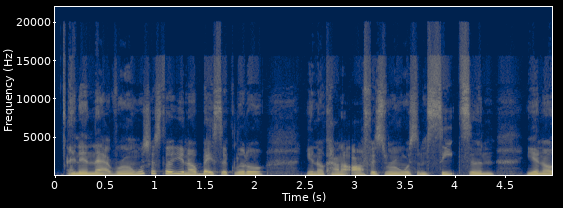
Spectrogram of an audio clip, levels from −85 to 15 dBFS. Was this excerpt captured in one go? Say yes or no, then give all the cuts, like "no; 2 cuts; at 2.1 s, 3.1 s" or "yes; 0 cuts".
yes; 0 cuts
